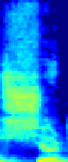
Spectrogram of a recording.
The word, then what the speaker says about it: should: चलिए आगे बढ़ते हैं, बात करते हैं शुड की। SHOULD, एल यहां पर भी साइलेंट रहेगा और एल को हटा करके अगर जो इसको आप पढ़ेंगे दैट इज शुड, ये पढ़ेंगे, ठीक है।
